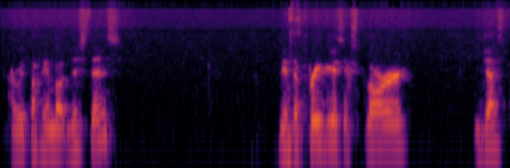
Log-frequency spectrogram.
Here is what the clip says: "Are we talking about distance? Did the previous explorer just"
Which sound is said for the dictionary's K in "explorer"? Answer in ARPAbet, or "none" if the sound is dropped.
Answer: K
